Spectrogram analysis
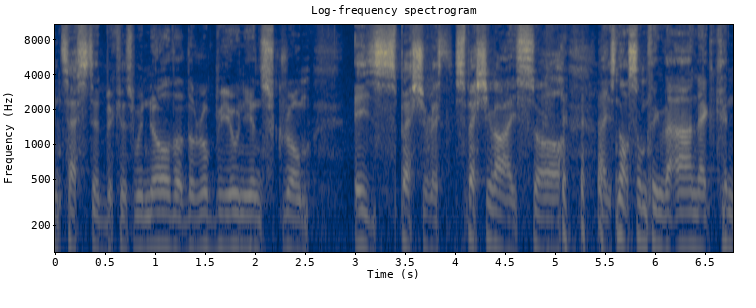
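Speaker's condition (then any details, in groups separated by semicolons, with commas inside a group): No condition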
